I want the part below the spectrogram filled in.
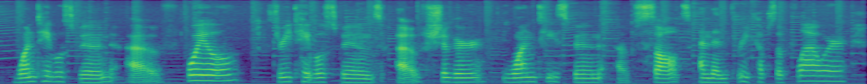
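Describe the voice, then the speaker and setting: Over music in the background, a woman talks at a very slow pace, her fairly low voice showing ordinary pitch variation. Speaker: home baker. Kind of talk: casual cooking tutorial. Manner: casual, hesitant.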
